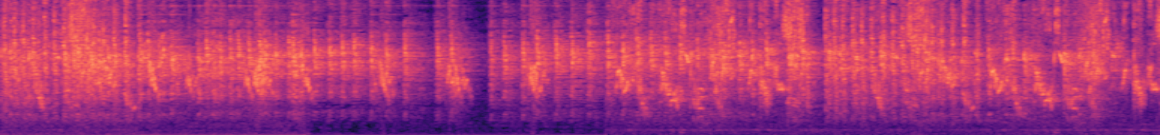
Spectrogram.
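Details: Sparrows calling, hopping about and fighting keep up a dense flock chatter of high, rapid chirps and twitters, about three a second, with a faint steady hum beneath.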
